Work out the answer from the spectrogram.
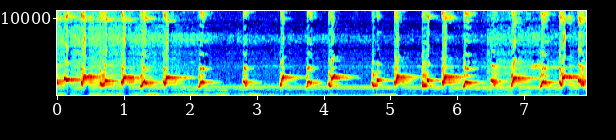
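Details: Sooty-headed bulbul in long, fast 'ropel panjang' lure song: crisp whistled notes, rising and falling, repeated about three times a second, over a faint steady hum and low noise.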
